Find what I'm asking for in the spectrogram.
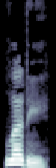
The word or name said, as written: lettie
